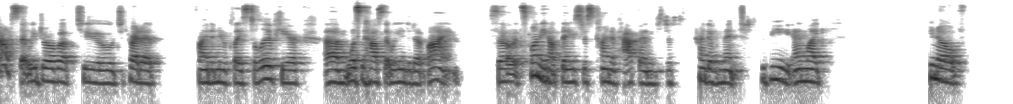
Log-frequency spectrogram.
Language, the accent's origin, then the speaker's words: English; Dallas, Texas, United States; also born or lived in Poplar Bluff, Missouri; now in Fayetteville, United States; I grew up in Dallas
